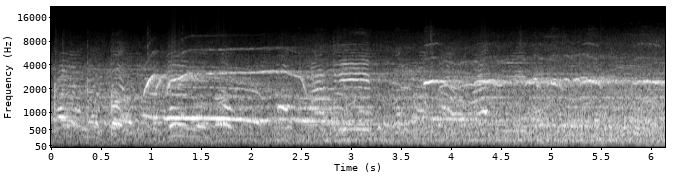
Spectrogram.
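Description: A crowd shouts and chants in the distance.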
